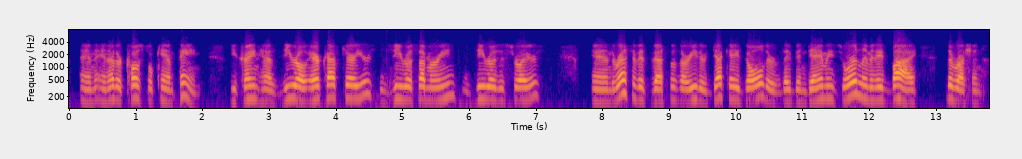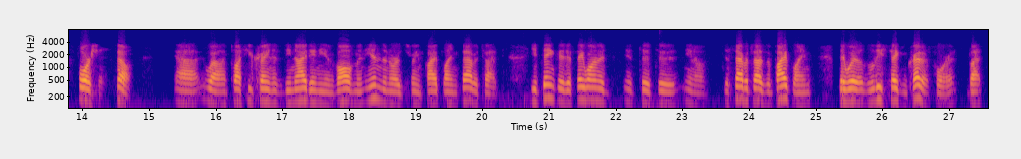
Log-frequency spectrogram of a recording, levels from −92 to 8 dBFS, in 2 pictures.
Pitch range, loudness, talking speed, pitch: 140-175 Hz, -23 LUFS, 160 wpm, 160 Hz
